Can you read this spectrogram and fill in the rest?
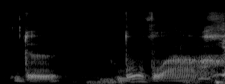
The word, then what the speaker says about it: Simone de Beauvoir: How do you go about pronouncing her name? In French, in France, it is said as Simone de Beauvoir.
